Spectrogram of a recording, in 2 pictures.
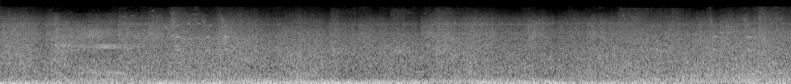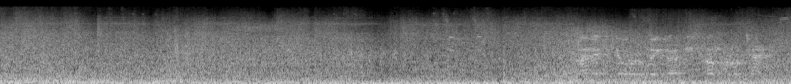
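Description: Space weapons fire and explosions boom repeatedly.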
